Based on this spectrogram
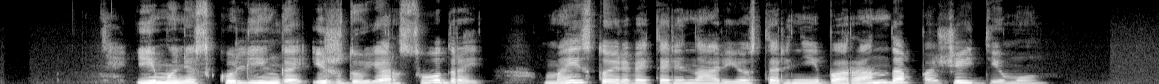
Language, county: Lithuanian, Klaipėda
